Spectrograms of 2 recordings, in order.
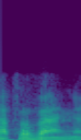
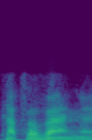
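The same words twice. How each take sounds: First: It is spoken with a Southern French accent. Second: The same.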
